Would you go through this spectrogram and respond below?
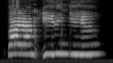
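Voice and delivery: squeaky high biting pet voice; high creature voice. Pretend. Pet voice threatens again.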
